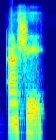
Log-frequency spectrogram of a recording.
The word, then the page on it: ashy: Indian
